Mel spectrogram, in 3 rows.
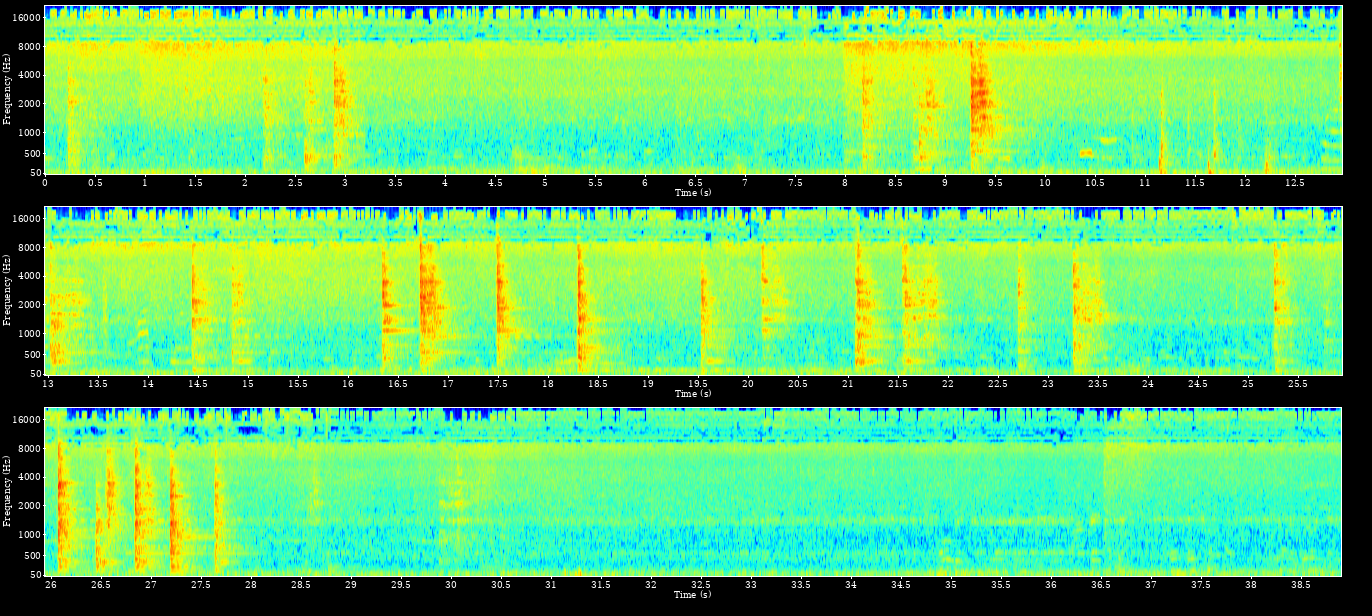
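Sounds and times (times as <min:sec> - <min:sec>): utensil clacking against pan: 0:00.0 - 0:03.4, 0:08.0 - 0:10.2, 0:10.9 - 0:13.8, 0:14.4 - 0:23.9, 0:24.8 - 0:29.0, 0:29.8 - 0:30.5
food sizzling in a frying pan: 0:00.0 - 0:38.9
utensil scraping a pan: 0:16.3 - 0:23.7, 0:29.9 - 0:30.4.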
